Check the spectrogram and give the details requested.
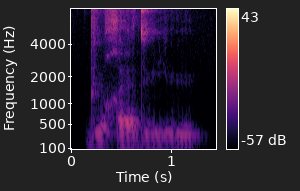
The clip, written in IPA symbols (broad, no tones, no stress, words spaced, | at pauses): ɖyχɛdy jy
